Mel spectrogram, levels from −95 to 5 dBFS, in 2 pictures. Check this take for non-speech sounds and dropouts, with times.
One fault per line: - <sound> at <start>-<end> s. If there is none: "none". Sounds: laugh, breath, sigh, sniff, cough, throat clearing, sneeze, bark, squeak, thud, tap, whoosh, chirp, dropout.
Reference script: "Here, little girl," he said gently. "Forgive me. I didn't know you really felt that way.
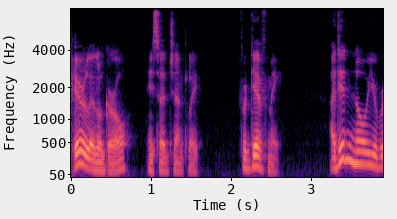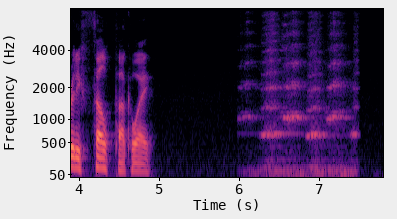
- squeak at 6.0-7.5 s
